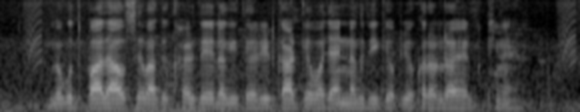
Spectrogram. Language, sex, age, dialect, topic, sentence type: Magahi, male, 18-24, Southern, banking, statement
